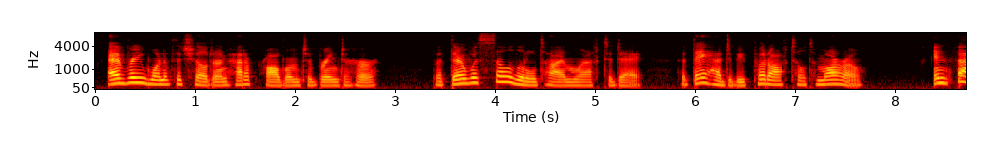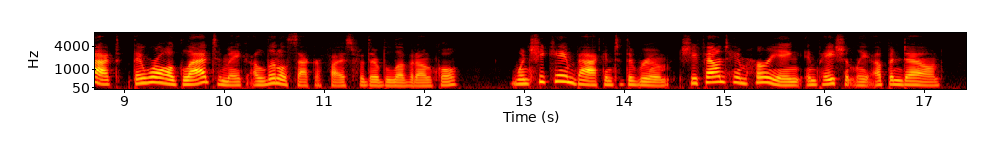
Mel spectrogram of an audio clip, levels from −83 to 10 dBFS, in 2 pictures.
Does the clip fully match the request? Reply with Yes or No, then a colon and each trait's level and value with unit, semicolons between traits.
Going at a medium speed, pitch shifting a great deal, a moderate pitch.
No: fast, 210 wpm; wide, 6.8 semitones; medium, 165 Hz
